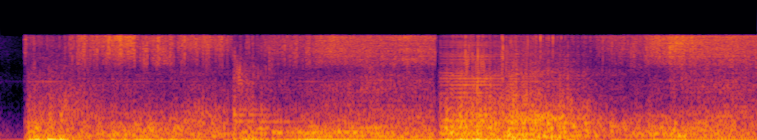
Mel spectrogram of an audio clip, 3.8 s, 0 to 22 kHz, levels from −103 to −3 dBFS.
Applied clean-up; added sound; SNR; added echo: neural separator model SepFormer DNS4.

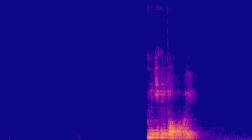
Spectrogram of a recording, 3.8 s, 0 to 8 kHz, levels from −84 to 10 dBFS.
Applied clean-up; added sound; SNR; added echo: neural mask model DeepFilterNet 3.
